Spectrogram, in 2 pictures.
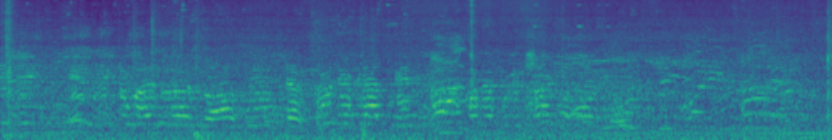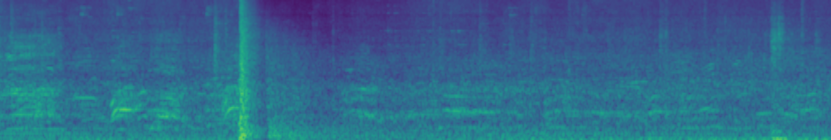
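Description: A water cannon sprays with a steady hiss.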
